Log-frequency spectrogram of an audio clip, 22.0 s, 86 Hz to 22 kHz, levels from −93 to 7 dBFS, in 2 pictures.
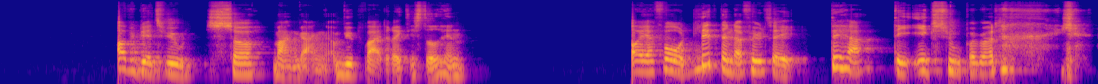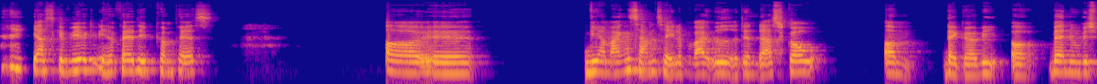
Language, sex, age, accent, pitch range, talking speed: Danish, female, 20-39, native, 190-245 Hz, 165 wpm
